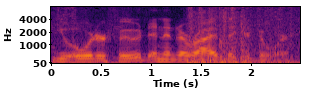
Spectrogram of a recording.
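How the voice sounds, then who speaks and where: A man's voice: mid-range voice, fairly even intonation, normal speed, vocal fry, very noisy. A man streaming a video game and chatting casually, full of joking, rambling banter. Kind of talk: casual gaming stream chat.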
